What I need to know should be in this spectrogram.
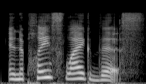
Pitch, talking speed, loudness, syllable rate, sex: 250 Hz, 205 wpm, -17 LUFS, 4.8 syllables/s, female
